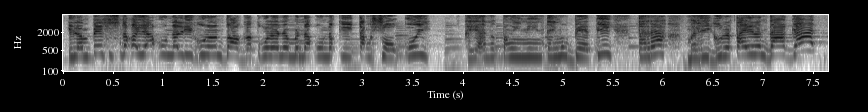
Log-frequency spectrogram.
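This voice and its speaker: A woman voicing an eager, cheerful young boy in a cartoon, excitable and bossy. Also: high-pitched, brisk. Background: background music.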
